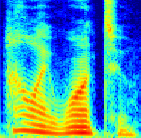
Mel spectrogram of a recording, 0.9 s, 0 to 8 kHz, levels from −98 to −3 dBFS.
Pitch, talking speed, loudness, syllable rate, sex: 120 Hz, 255 wpm, -18 LUFS, 4.4 syllables/s, male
